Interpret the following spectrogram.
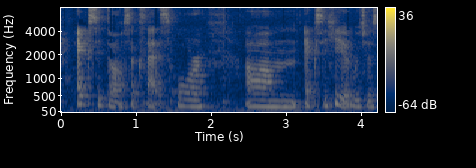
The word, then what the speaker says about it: éxito: between the two vowels, then it's going to pronounce like X, like K and sit together. X sound like éxito, success, or exigir, which is demand, or exagerar, which sounds exactly like the English word exaggerate.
